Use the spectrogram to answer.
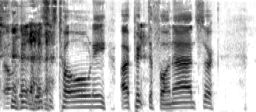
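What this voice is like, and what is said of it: Imitates another person's voice. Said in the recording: “That's not a bad Tony impression. It's not great. But it's not bad.”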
